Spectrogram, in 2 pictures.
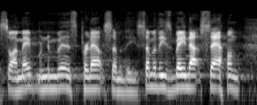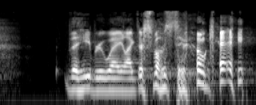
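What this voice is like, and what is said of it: Rural Southern country accent. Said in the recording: “my little accent, my little country boy accent, red country boy”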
